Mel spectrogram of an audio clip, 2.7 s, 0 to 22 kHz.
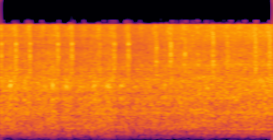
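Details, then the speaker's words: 2004 Mercury Mountaineer 4.6 V8 at warm slowed idle, mic close to engine: sharp light alternating slapping ticks five or six a second, not a solid lifter tick; loose timing chain, worsening, before teardown. "because a lifter would be a solid tick. This is alternating back and forth. So this is what I've got to deal with."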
